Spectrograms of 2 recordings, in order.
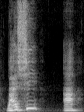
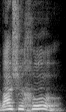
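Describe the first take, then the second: First: The word ends with a separate added 'a' vowel. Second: The word ends in a breathy 'kh' sound. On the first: "이게 발음이 잘 안 돼요. 서- 서양 아이들" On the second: "우린 발음이 돼요"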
